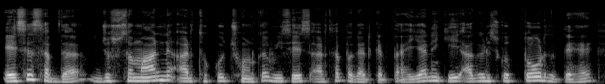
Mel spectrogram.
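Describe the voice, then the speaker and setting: This exam-prep lesson comes from a Chhattisgarh, India, man who explains exam questions stepwise, frequently saying "ठीक है" ("okay") to check in. His voice sits on the high side, mellow, at a moderate pace, with no room sound.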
